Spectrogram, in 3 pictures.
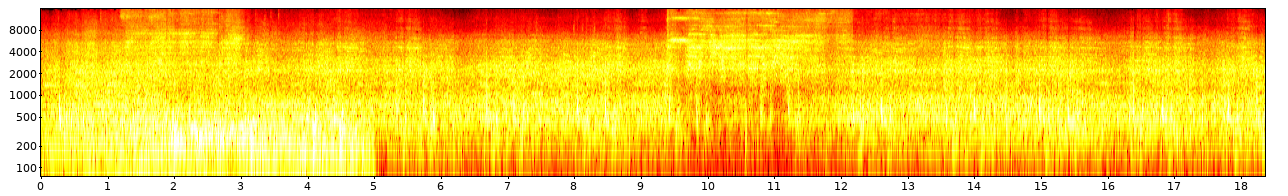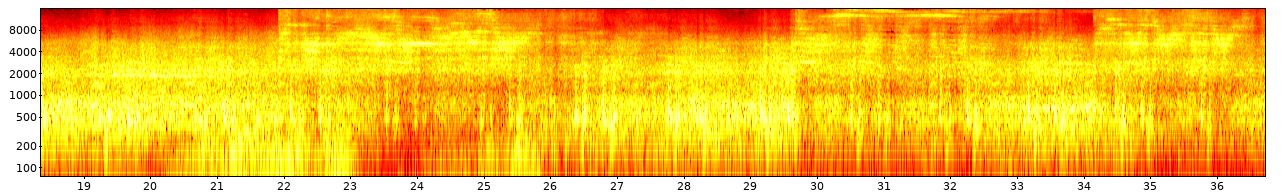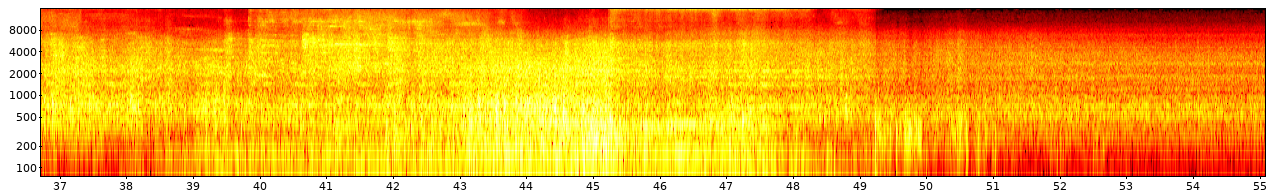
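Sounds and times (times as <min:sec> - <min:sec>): train wheels clacking on rail joints: 0:00.0 - 0:50.7.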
